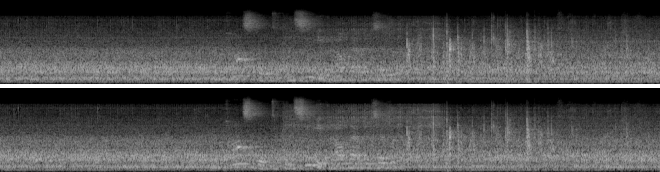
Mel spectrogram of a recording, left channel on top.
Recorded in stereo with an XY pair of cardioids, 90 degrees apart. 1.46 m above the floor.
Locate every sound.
2.1 s a woman speaking: 70° right, 2.5 m
4.1 s a rattle: 10° left, 0.6 m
